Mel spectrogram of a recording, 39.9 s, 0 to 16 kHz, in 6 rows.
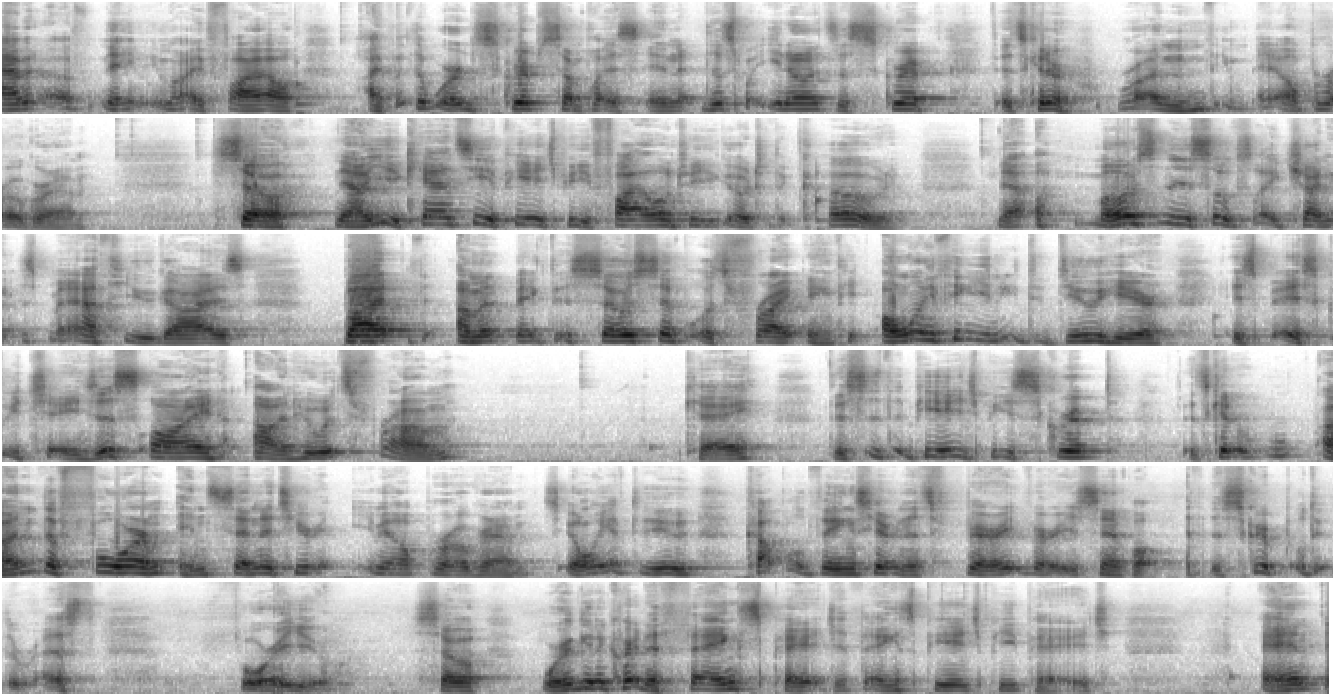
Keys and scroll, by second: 0.1 shift+super+s.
